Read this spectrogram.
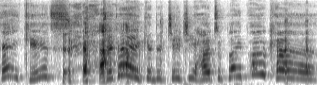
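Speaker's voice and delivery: put-on very high-pitched, annoying little kids' puppet voice. Told he sounds like a kids' TV puppet, speaker plays along: annoying children's TV puppet voice. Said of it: "A little annoying puppet".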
